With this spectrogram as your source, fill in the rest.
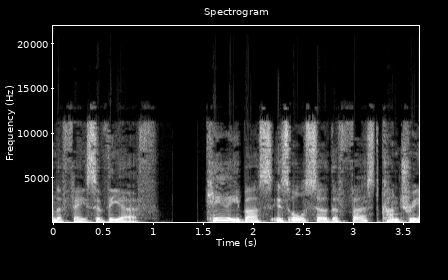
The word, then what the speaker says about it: Kiribati: Kiribati, pronounced Kiribati, is the least visited country in the world according to the United Nations World Tourism Organization.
